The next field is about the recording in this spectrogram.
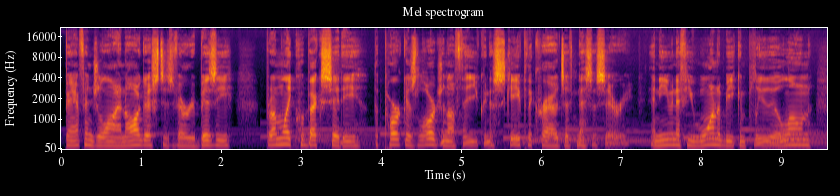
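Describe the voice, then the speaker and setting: A man giving a steady, informative countdown in scripted travel narration. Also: a little high, a little fast, vocal fry. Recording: voice-over with guitar music behind.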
